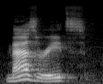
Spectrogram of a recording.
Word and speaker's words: Masoretes: And so what happened with the Masoretes, that's how you pronounce it, I figured it out, is they added those vowel sounds in there.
